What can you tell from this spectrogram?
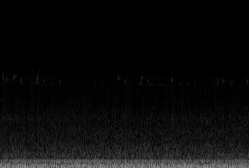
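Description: Steady low rumble of engine and tyre noise inside the cabin of an intercity coach bus moving at highway speed.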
